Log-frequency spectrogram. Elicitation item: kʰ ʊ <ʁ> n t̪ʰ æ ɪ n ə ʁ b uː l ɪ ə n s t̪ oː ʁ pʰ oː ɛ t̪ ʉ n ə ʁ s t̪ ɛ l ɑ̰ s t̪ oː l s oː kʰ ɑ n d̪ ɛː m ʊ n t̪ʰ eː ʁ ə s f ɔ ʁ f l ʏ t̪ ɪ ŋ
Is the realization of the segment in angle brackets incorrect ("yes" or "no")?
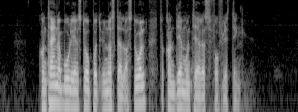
yes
